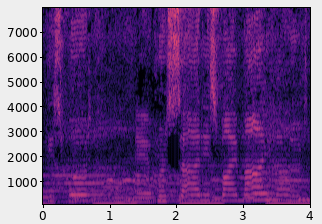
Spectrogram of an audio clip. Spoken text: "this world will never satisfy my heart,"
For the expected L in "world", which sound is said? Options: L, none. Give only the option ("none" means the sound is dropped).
none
